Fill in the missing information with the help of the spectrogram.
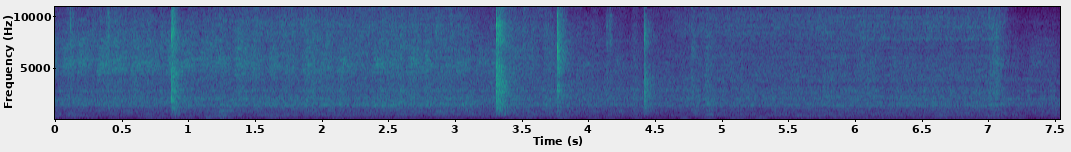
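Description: Model diesel locomotive running slowly on the track: a steady motor whir and hum with a few sharp clicks from the wheels on the rails. The hum stops near the end.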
